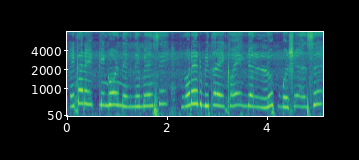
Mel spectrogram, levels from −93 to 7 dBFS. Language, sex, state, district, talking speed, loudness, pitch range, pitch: Bengali, female, Assam, Hailakandi, 130 wpm, -14 LUFS, 370-430 Hz, 395 Hz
